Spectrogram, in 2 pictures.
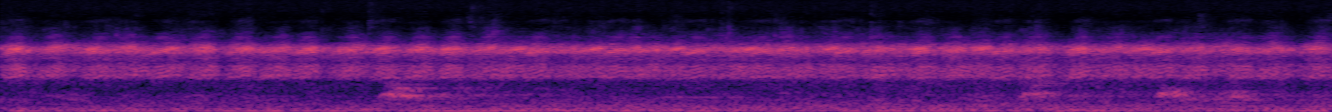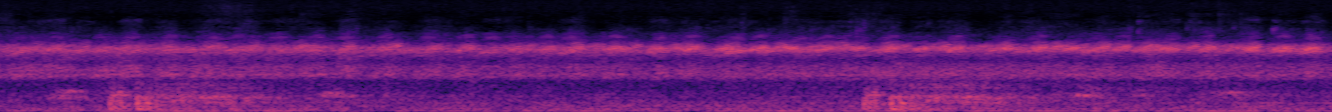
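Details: Chorus of frogs at night as the moon comes up: continuous overlapping high trills at even volume, with scattered short lower croaks and occasional soft knocks.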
